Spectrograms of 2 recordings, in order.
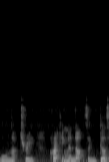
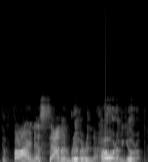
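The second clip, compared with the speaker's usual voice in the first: loud, higher boast; proud cry; 5 semitones higher, 16 dB louder than usual. A narrator's reading. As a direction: proclaim it with booming pride. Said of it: "cried the Duke".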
